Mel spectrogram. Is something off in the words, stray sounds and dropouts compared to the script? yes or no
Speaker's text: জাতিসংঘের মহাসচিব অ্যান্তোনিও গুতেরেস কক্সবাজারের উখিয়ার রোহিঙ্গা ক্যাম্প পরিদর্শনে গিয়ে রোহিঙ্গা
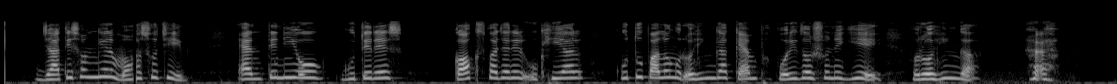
yes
